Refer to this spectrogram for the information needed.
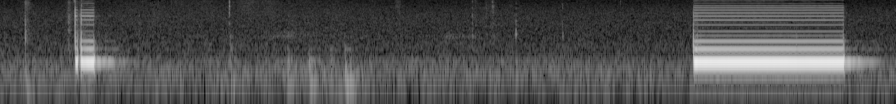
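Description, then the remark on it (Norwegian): A phone's call tone plays over a speakerphone while calling an aunt: a short beep early on, then a long, steady harmonic tone lasting about a second, with quiet background noise and no one answering. “Skal vi se om hun tar opp denne gangen, da.”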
